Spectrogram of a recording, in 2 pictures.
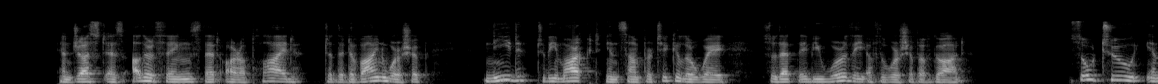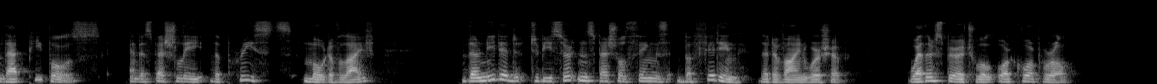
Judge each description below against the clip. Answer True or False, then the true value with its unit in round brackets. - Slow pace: False (150 wpm)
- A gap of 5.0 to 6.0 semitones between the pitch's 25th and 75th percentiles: True (5.3 semitones)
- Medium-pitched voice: False (125 Hz)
